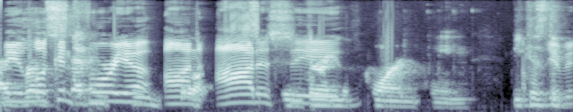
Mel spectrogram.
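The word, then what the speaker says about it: Odysee: Odyssey is the new one that people are talking about. Yeah, I don't know how to spell it. I don't really. It's pronounced ADY and then SEE.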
